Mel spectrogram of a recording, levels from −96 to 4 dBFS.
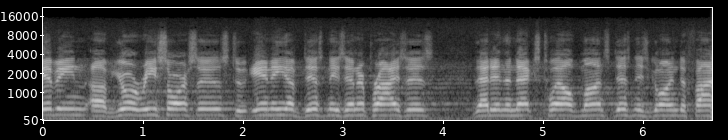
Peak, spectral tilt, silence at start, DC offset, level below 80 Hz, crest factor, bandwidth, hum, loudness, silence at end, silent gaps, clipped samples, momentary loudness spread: -8 dBFS; -2.5 dB/octave; 0 s; under 0.1%; -56 dBFS; 16 dB; 15 kHz; none; -24 LUFS; 0 s; none; under 0.1%; 7 LU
